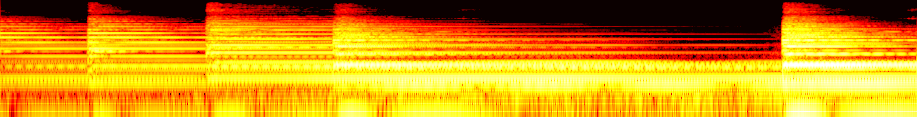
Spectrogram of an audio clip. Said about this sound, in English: For the song of Ascension's death, Joseph Weil and Boone made the first recording of the bells of Mission San Juan Bautista and arranged them for a chorus.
